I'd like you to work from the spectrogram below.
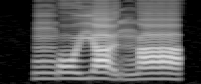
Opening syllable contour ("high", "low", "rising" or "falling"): high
